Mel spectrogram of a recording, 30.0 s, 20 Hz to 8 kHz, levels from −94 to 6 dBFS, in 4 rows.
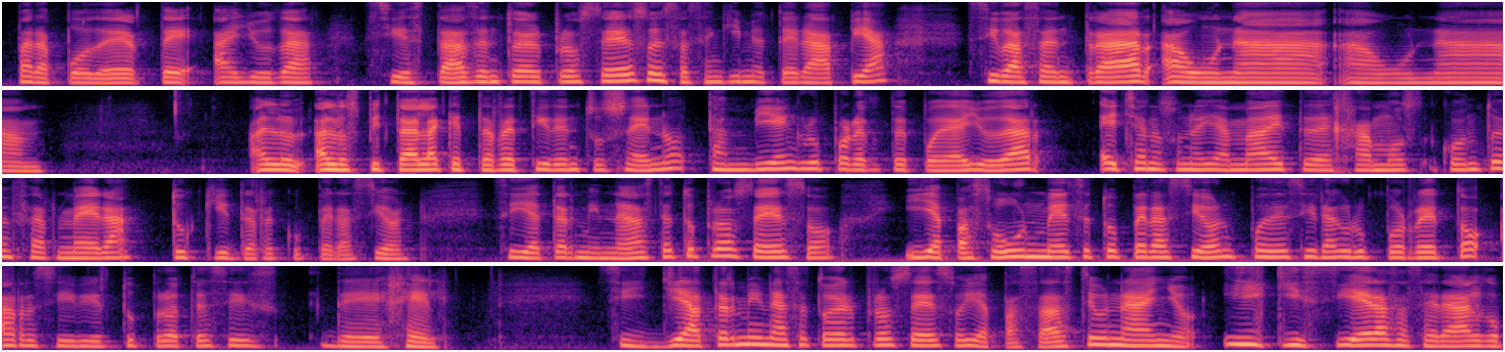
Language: Spanish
